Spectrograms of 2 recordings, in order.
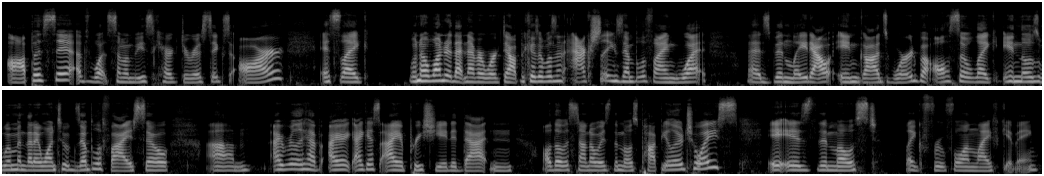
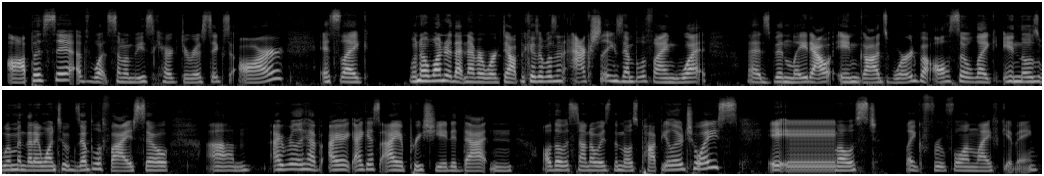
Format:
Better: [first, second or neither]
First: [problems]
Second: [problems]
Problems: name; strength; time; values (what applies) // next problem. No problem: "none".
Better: first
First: none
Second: audio freezing; at 18 s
